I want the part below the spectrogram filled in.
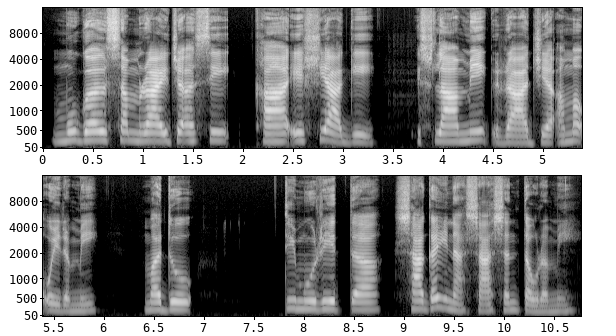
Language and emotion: Manipuri, neutral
